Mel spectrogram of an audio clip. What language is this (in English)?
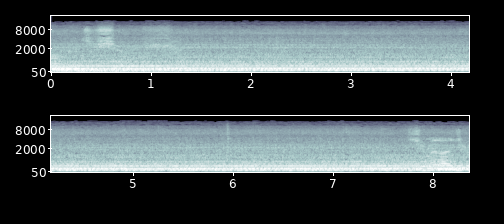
Polish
